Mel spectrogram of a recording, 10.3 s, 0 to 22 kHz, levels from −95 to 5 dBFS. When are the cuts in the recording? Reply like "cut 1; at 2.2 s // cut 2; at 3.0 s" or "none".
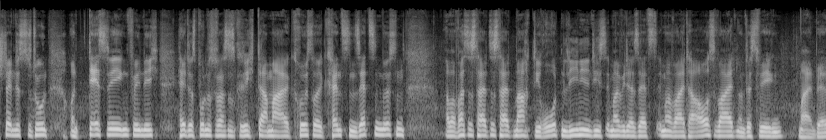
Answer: cut 1; at 6.1 s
